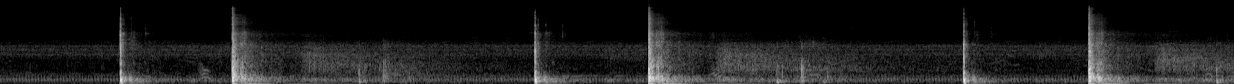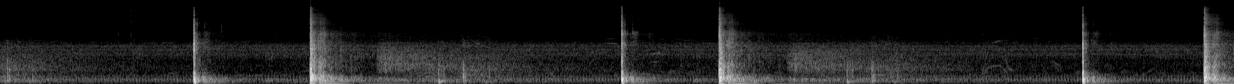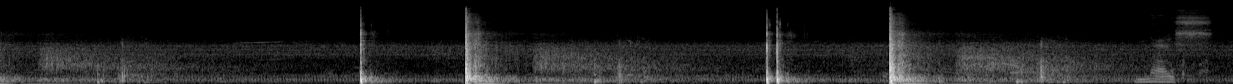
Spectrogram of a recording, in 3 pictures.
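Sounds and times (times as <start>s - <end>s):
fireworks launch thump: 1.2s - 1.7s, 14.2s - 14.8s, 18.6s - 21.7s, 23.1s - 23.6s, 28.2s - 28.7s, 32.2s - 32.9s, 33.5s - 35.7s
fireworks aerial break: 1.2s - 36.9s.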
